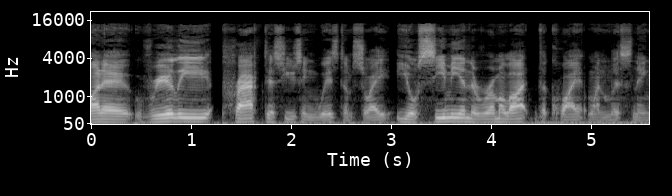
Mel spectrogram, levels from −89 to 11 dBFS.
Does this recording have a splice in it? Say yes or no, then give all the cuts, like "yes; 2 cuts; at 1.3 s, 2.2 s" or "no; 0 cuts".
yes; 1 cut; at 1.2 s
